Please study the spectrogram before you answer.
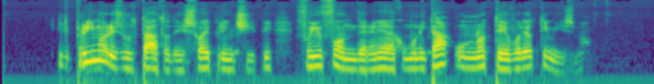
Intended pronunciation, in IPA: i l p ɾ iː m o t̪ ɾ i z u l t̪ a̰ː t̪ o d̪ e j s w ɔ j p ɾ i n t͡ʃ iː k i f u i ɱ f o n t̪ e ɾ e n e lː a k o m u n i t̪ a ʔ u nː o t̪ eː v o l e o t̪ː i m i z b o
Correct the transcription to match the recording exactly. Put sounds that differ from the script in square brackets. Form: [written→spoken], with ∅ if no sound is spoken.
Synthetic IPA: i l p ɾ iː m o [t̪→∅] ɾ i z u l t̪ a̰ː t̪ o d̪ e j s w ɔ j p ɾ i n t͡ʃ iː [k→p] i f u i ɱ f o n [t̪→d̪] e ɾ e n e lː a k o m u n i t̪ a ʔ u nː o t̪ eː v o l e o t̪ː i m i z [b→m] o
